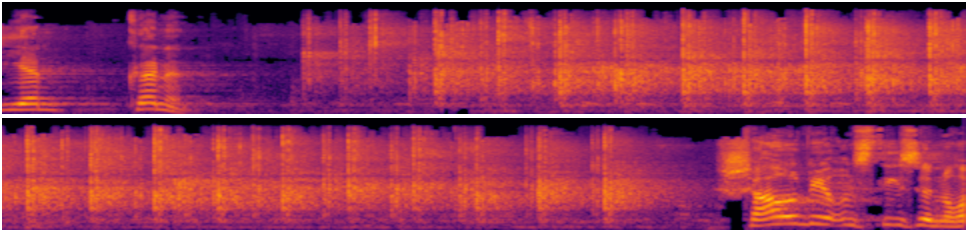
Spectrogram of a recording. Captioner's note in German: Beifall AfD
